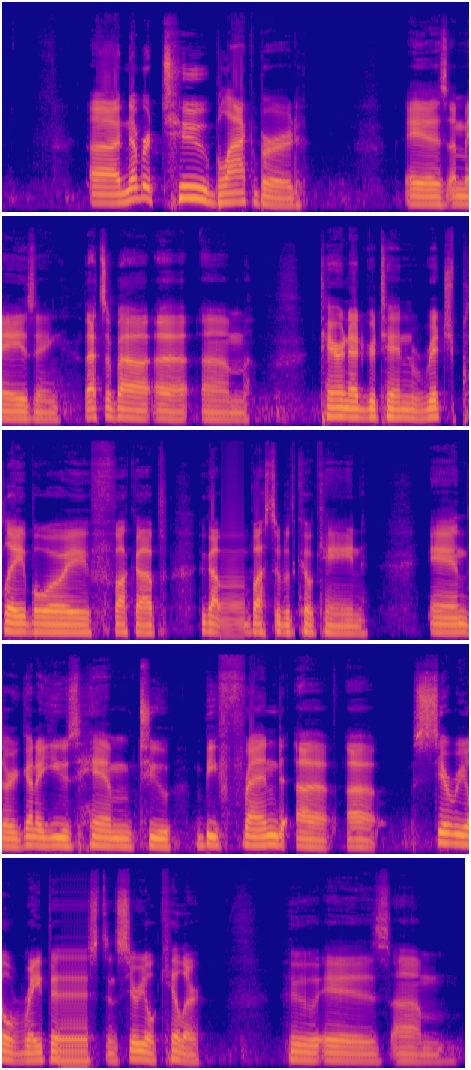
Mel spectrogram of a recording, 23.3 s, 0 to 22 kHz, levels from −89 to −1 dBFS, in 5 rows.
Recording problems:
audio freezing; at 12 s and at 19 s

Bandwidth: 18 kHz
